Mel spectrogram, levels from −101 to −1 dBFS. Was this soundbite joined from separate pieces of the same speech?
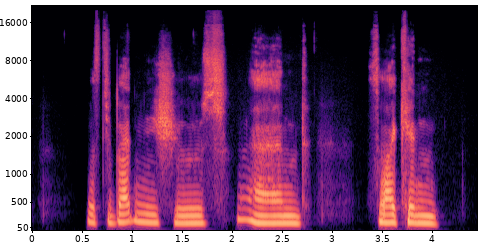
no; 0 cuts

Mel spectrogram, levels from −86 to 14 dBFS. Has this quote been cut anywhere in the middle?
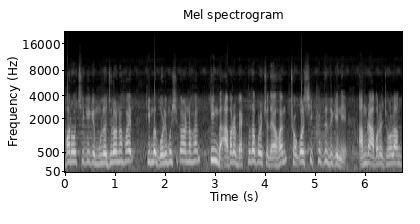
yes; 1 cut; at 4.5 s

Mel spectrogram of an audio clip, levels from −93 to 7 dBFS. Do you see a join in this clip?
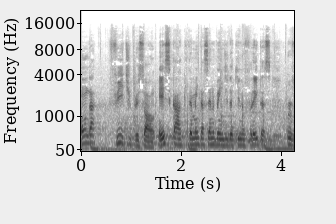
no; 0 cuts

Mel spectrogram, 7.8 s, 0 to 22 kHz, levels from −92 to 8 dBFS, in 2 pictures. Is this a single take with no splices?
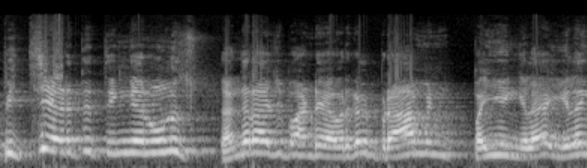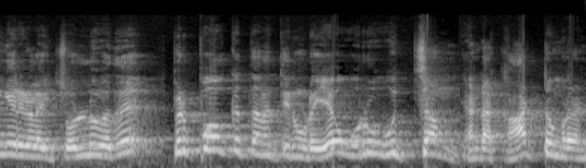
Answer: no; 2 cuts; at 4.9 s, 7.0 s

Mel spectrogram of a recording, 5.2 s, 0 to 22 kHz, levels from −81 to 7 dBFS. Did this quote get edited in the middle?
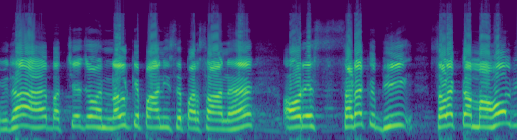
no; 0 cuts

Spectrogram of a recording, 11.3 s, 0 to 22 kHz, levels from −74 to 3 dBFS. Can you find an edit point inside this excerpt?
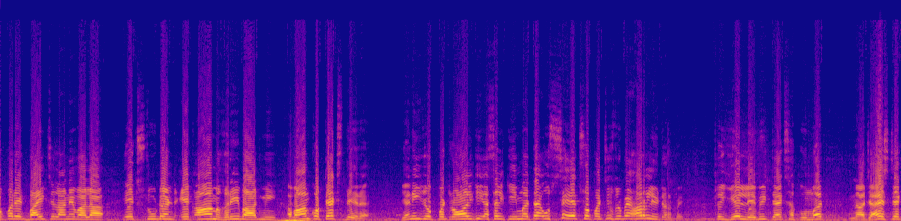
no; 0 cuts

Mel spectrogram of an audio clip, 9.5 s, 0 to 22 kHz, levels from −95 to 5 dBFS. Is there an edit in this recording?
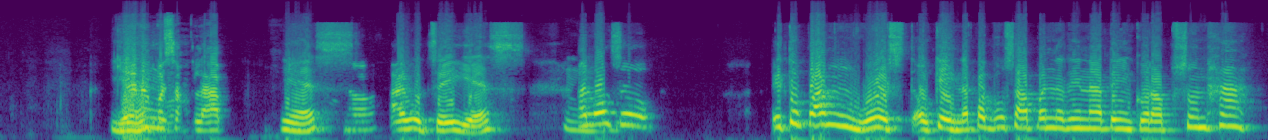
no; 0 cuts

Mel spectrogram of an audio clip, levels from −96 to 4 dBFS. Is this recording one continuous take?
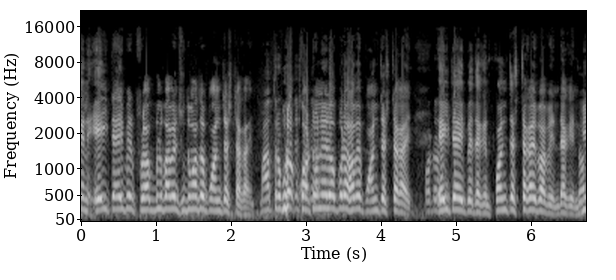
yes; 0 cuts

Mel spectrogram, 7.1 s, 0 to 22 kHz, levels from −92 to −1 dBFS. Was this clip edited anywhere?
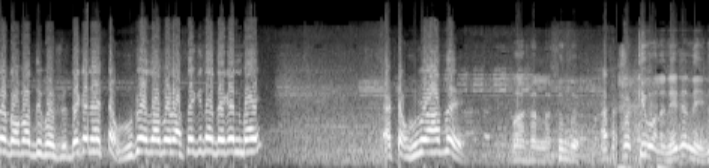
yes; 1 cut; at 6.2 s

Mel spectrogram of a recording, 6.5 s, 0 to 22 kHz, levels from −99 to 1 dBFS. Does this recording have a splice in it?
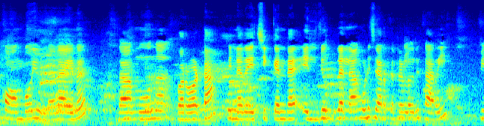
no; 0 cuts

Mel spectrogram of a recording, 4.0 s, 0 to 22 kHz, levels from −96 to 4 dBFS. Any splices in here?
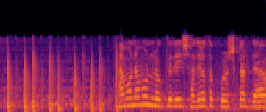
yes; 1 cut; at 1.7 s

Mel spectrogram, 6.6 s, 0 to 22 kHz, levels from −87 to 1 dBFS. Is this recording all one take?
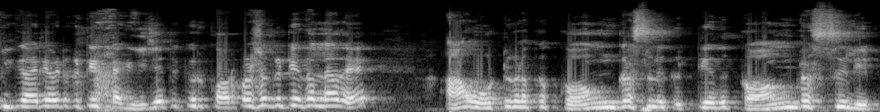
yes; 0 cuts

